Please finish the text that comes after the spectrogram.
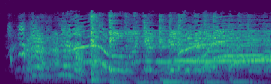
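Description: At a drag show, an audience member shouts loudly from a noisy crowd as the performer points a hand at the audience, with cheering and laughter around the shout and a steady thumping beat underneath throughout.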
